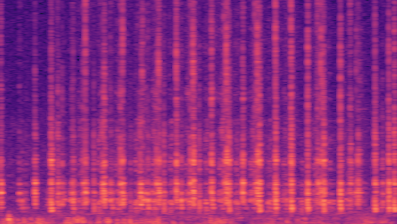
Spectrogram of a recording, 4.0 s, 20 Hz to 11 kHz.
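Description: A thin bamboo stick taps rapidly and rhythmically on the bayonet ring on the mount side of a black plastic camera lens hood. About 24 short, dry knocks fall in an uneven rhythm, each a bright, hollow click centred near 1.6 kHz with almost no ring or low end.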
